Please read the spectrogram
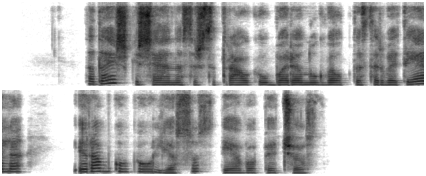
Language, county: Lithuanian, Šiauliai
